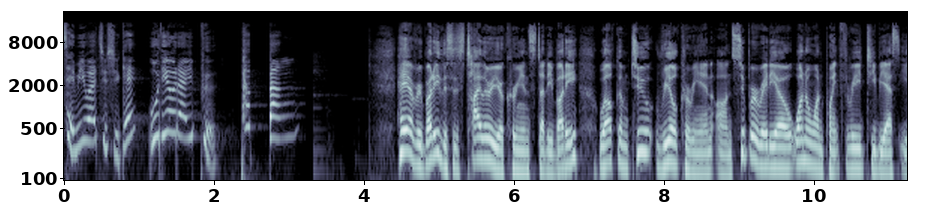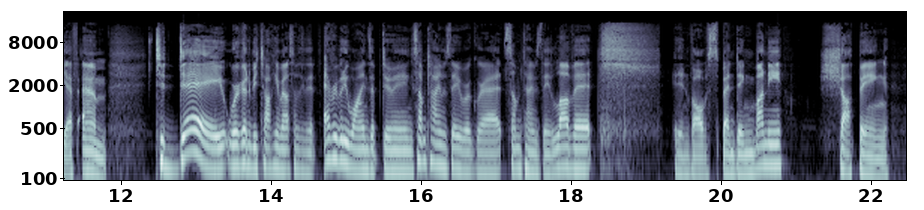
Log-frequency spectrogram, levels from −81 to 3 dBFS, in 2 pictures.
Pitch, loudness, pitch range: 140 Hz, -15 LUFS, 120-200 Hz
